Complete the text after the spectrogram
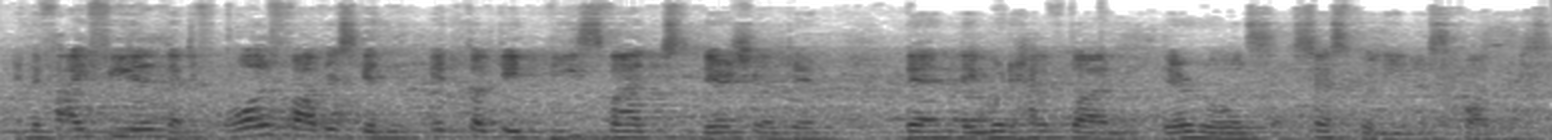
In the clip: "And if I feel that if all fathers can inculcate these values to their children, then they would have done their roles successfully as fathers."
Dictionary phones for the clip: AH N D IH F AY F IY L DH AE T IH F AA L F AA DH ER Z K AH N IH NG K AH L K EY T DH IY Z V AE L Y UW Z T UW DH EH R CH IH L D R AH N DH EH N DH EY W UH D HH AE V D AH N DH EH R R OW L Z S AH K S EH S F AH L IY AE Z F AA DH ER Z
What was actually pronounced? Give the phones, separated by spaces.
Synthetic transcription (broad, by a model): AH N D IH F AY F IY L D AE T IH F AA L F AA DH ER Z K AH N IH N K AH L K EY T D IY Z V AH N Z T UW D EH R CH IH L D R AH N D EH N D EY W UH D HH AE V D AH N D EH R R OW L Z S AH K S EH S F AH L IY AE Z F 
